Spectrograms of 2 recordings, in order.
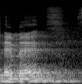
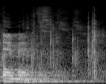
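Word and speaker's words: אמת: Le Nun est trop difficile à prononcer, Nun Nofelet. Qu'est-ce qui reste? Emet. Emet, ça veut dire vérité au féminin, et Amen, ça veut dire vérité au masculin.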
